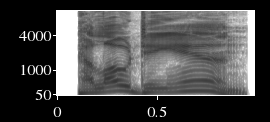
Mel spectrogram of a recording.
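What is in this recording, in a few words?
"hello", male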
